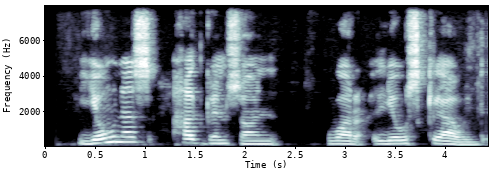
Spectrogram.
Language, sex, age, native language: Icelandic, female, 40-49, Icelandic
